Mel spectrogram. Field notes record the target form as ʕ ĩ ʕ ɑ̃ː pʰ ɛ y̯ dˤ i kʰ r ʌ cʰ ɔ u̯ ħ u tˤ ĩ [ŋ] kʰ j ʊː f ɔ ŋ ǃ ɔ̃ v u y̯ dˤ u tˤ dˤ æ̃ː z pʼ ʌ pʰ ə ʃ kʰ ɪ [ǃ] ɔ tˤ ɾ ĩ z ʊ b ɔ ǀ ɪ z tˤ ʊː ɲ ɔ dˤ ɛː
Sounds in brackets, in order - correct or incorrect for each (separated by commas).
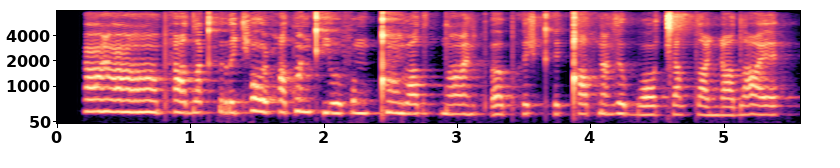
correct, correct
